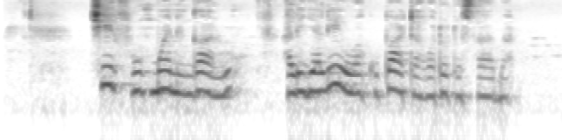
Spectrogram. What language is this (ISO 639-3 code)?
swa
